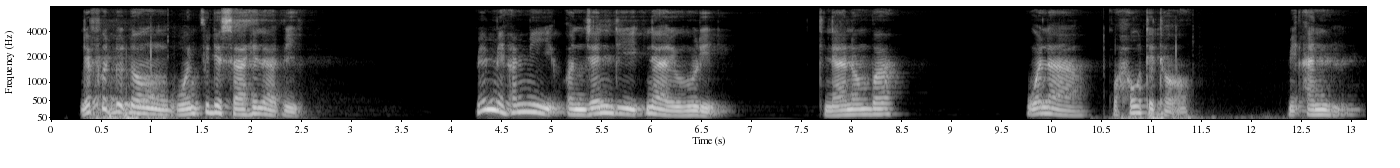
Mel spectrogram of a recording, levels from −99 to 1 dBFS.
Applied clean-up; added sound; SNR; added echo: neural mask model DeepFilterNet 3.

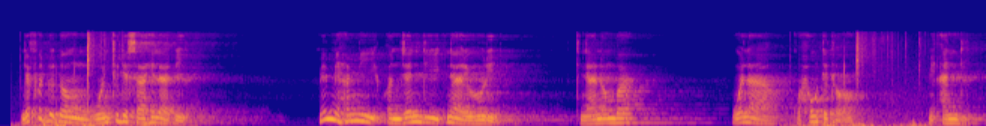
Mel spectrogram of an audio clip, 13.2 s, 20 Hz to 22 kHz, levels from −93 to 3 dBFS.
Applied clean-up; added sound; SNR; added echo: none; Shatter / Crushing; 8 dB; reverberation time 1.6 s.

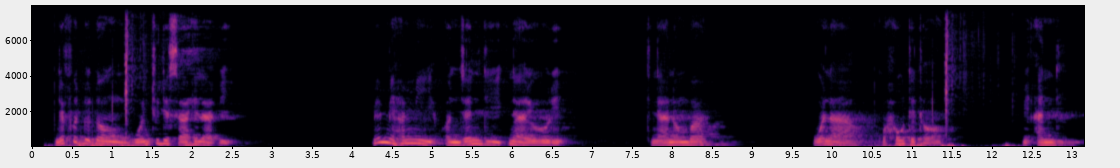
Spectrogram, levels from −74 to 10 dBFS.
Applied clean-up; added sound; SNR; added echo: classical method WPE with log-MMSE.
